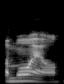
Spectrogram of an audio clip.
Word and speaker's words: Lamoille: How do you pronounce it? – Lamoille, Illinois. Oh, Jesus. Yeah. – I tried to go French, and it's as damn as American as Lamoille.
